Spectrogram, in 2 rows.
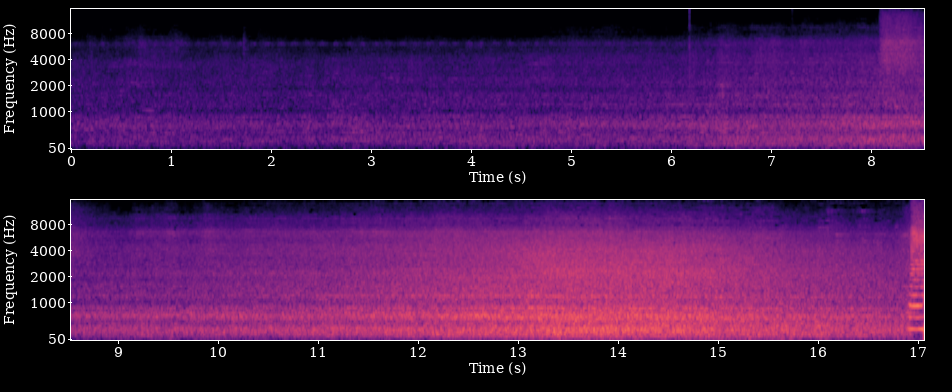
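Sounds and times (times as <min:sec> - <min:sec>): train passing on rails: 0:00.0 - 0:17.0
high hiss: 0:08.0 - 0:08.8.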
